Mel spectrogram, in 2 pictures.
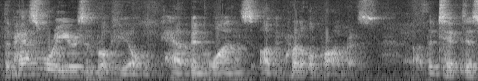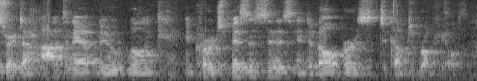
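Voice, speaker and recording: A man's voice: on the low side, moderate pace, few pauses. A man running for local office reads a prepared closing statement at a public forum. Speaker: village board candidate. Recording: very echoey hall, faint noise.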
